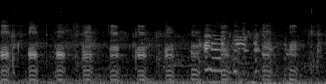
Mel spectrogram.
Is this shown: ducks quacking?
yes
